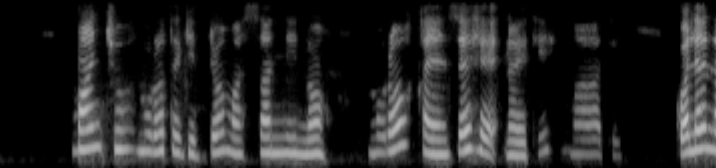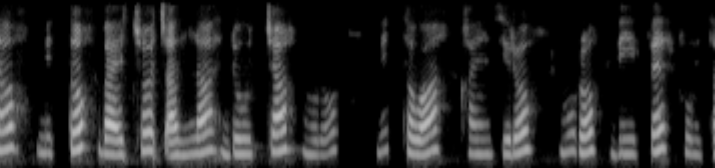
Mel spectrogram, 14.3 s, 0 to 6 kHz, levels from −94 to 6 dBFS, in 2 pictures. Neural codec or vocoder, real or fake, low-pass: codec, 16 kHz in and 24 kHz out, 1 kbps, XY-Tokenizer; fake; 5.4 kHz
